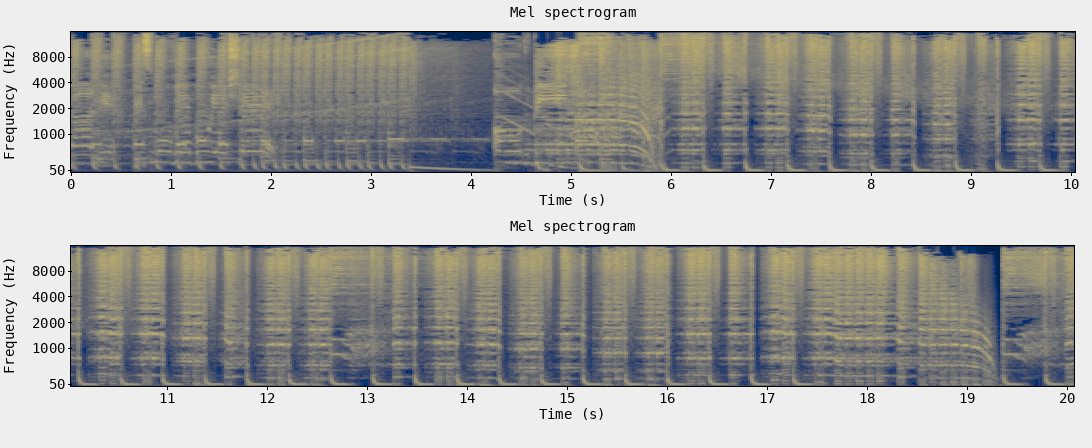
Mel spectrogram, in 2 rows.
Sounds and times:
Disco: 0:00.0 - 0:20.0
Pop music: 0:00.0 - 0:20.0.

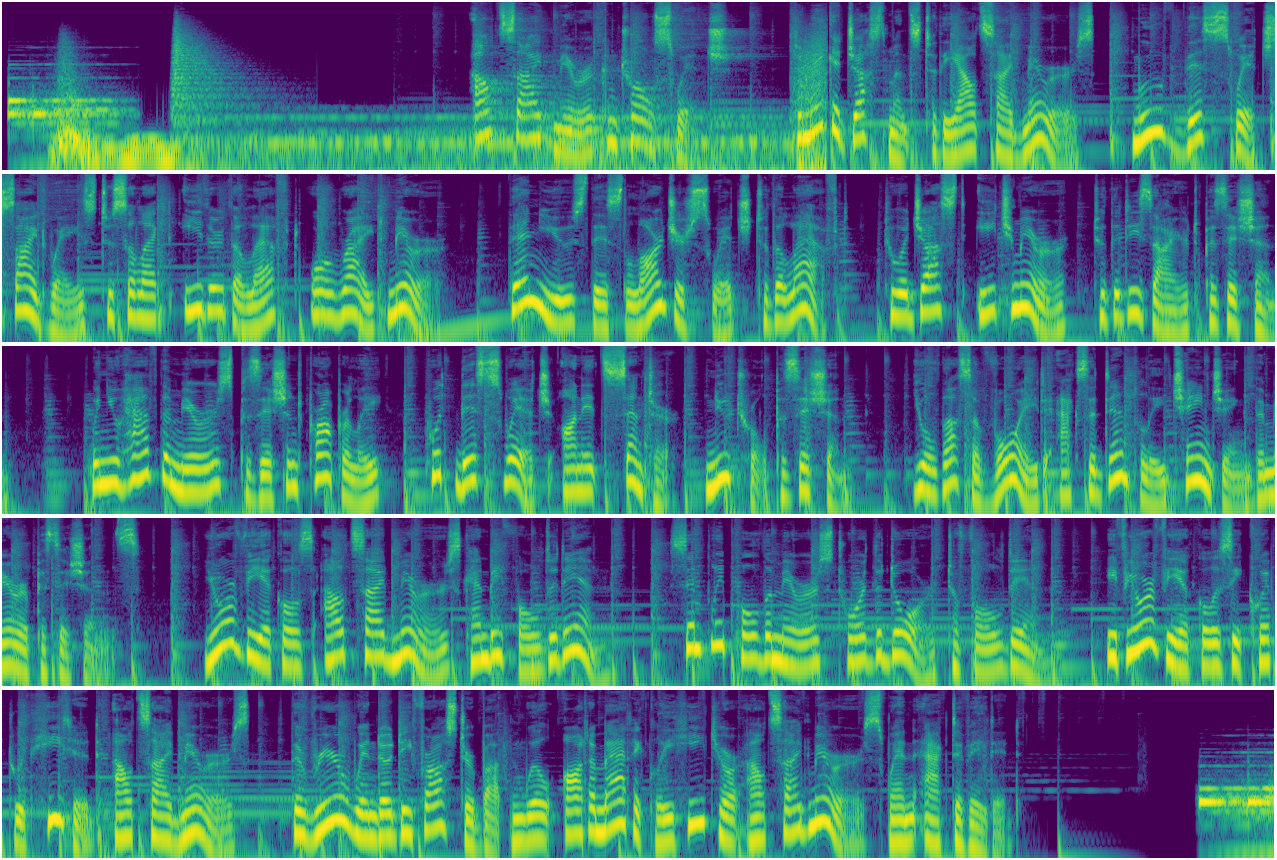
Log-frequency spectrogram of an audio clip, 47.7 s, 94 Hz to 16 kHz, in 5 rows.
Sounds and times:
Music: 0:00.0 - 0:47.7
Speech: 0:03.5 - 0:12.8, 0:13.4 - 0:19.1, 0:19.8 - 0:45.8.

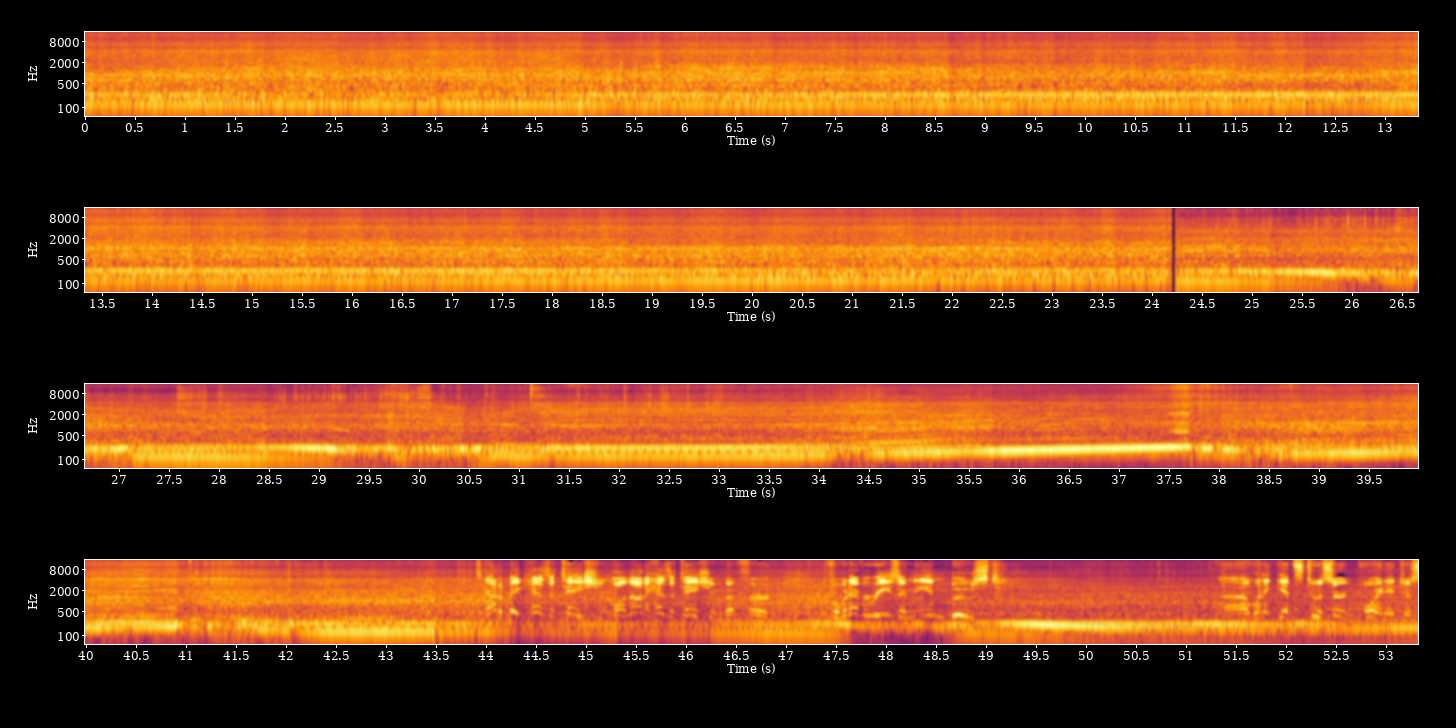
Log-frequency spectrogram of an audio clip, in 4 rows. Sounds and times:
Car: 0:00.0 - 0:53.3.

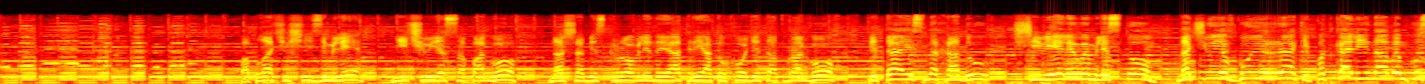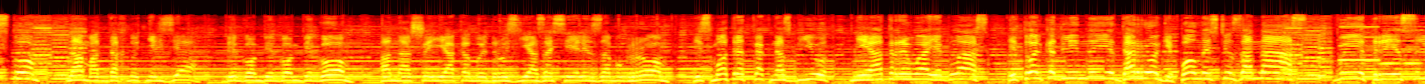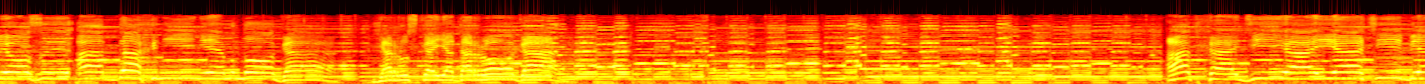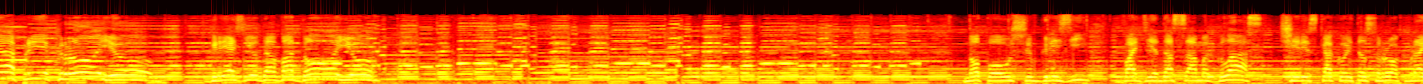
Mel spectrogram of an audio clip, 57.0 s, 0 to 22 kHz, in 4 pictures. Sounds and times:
Music: 0:00.0 - 0:56.9.

